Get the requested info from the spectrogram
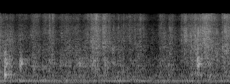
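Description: Rustling and crinkling as a cardboard box of wax paper is handled, with a steady low hum underneath.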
